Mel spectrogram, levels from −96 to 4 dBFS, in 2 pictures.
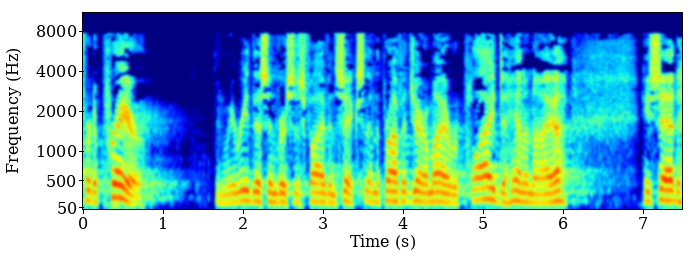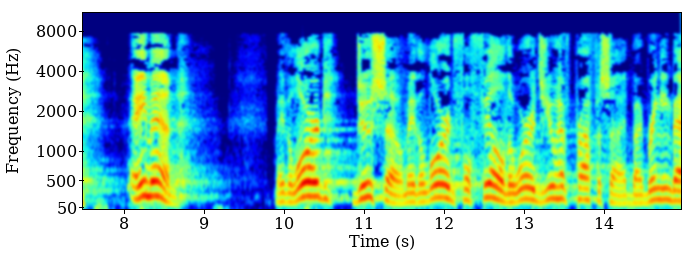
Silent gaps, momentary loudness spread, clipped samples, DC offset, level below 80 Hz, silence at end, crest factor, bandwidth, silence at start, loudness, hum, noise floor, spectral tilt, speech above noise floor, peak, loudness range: none; 13 LU; under 0.1%; under 0.1%; -58 dBFS; 0 s; 18 dB; 8 kHz; 0 s; -17 LUFS; none; -63 dBFS; -4.5 dB/octave; 46 dB; 0 dBFS; 5 LU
